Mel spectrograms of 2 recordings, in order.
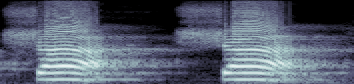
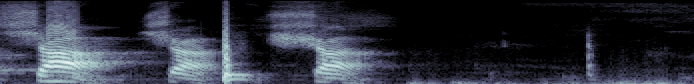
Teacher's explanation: Adapun huruf syin tafasi menyebar suaranya menyebar hingga apa? Sela-sela ujung gigi atas bawah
